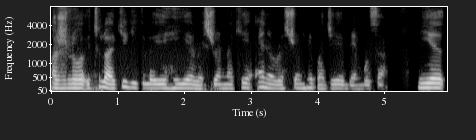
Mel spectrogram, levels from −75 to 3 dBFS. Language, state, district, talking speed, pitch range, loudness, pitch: Sumi, Nagaland, Dimapur, 150 wpm, 135-150 Hz, -19 LUFS, 145 Hz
